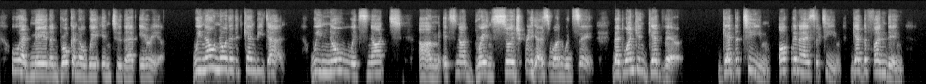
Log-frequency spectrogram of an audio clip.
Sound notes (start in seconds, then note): none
